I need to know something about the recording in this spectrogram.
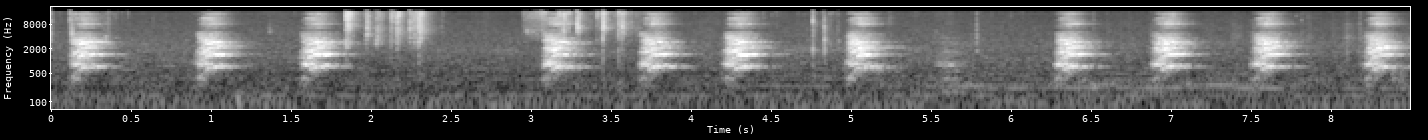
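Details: Shih Tzu at breakfast, barking while being offered scrambled egg, dried fish and eggplant; short sharp barks repeated steadily about every half second to second, with a brief human voice near the end.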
